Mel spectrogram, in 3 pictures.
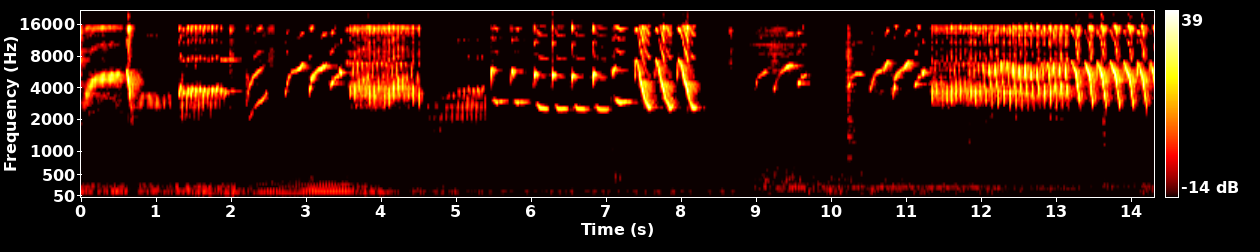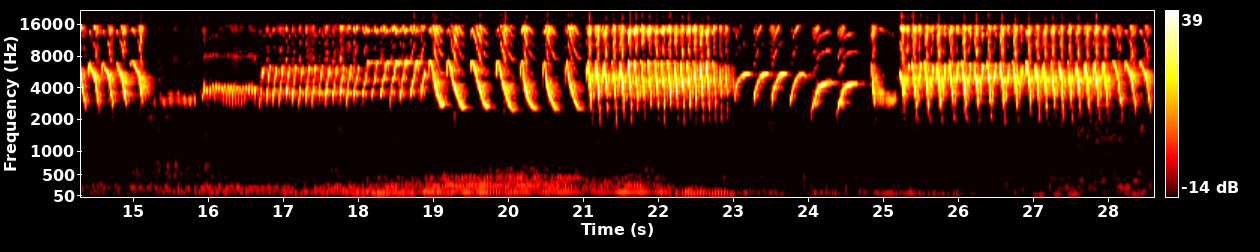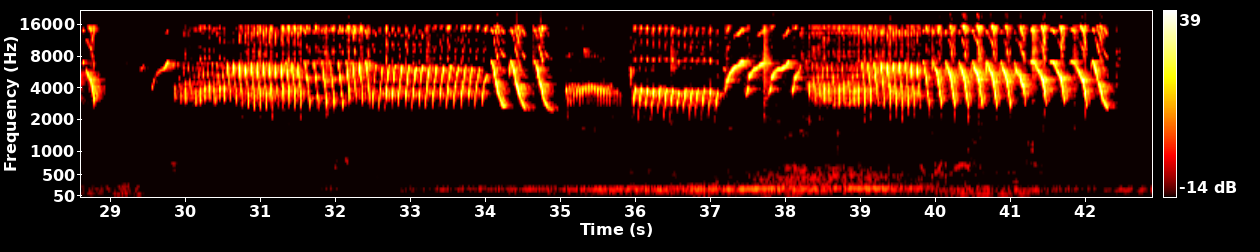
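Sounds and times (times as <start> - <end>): canary singing: 0.0 - 42.9
low hum: 26.9 - 29.8, 33.3 - 42.9.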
